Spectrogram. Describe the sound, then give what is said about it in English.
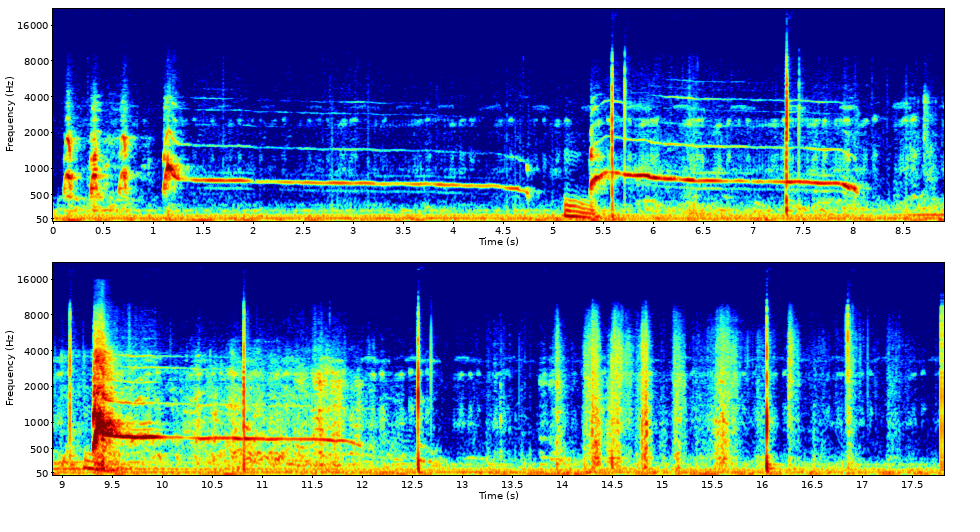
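A person imitates a coyote with three long, wavering howls, each rising sharply then holding a steady, slowly sinking pitch, followed by faint scattered clicks and shuffling. “How'd you like my imitation of a coyote?”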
